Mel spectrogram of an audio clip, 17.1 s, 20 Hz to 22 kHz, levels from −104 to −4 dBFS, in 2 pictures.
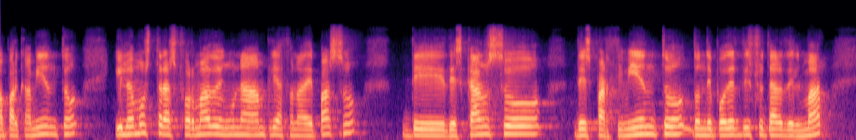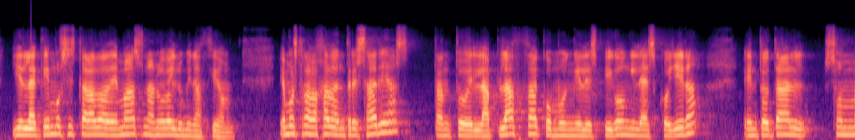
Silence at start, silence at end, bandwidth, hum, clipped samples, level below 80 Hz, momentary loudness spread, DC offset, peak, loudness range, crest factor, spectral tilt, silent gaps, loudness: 0 s; 0 s; 9.8 kHz; none; under 0.1%; -58 dBFS; 9 LU; under 0.1%; 0 dBFS; 2 LU; 18 dB; -4.5 dB/octave; none; -17 LUFS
